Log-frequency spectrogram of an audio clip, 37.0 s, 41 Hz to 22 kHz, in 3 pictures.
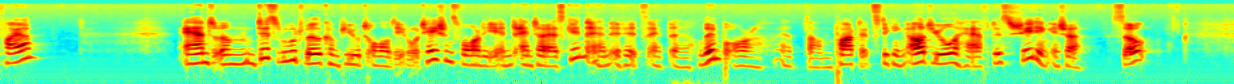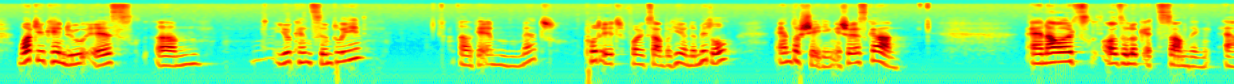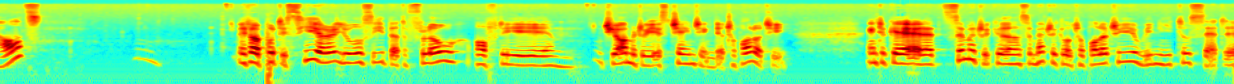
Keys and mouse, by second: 1.6-5.4 middle drag, 11.8 middle click, 14.2-15.5 drag, 16.0 middle click, 17.4-19.3 drag, 18.0 right click, 19.0 middle click, 19.3 right click, 19.4 click, 19.6-21.1 middle drag, 22.1-24.0 middle drag, 25.4 click, 25.7 right click, 26.3-28.3 middle drag, 33.3 right click.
